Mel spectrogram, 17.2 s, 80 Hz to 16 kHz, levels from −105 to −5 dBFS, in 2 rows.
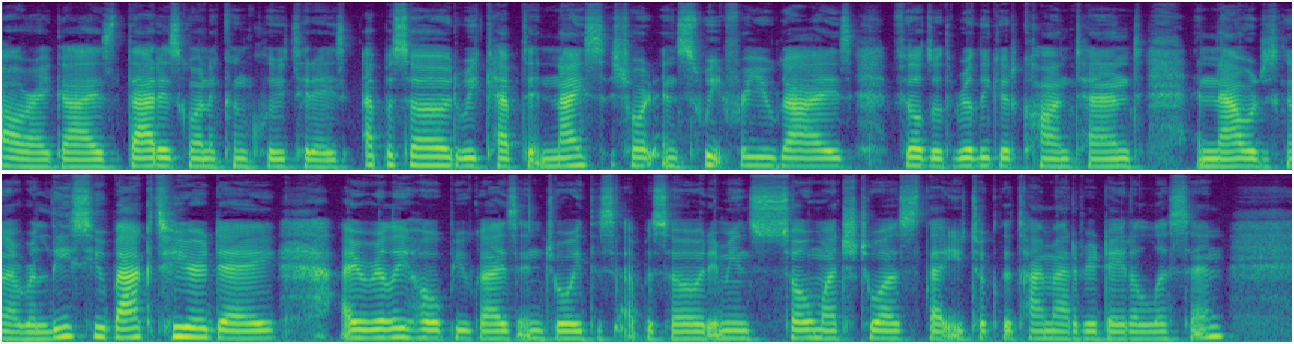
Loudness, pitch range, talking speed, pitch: -22 LUFS, 160-175 Hz, 215 wpm, 165 Hz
